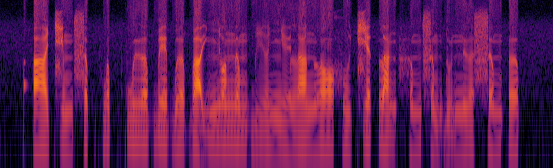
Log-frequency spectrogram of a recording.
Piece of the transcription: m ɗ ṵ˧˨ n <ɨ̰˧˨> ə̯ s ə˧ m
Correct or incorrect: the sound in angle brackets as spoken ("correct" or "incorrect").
incorrect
